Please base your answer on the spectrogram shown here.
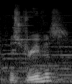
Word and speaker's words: Misdreavus: Misdreavus. You could pronounce it either way, depending on how you pronounce the word mischievous or mischievous.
